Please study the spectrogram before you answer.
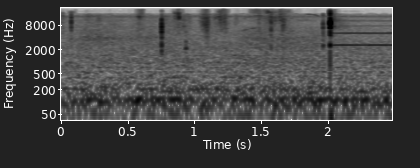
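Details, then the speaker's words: BMW Airhead diode board tested with a digital multimeter on continuity: quiet, then a sharp, steady high-pitched beep holds, showing the diode conducts in this direction. "hear the beeping when it makes continuity. Okay, so diodes are essentially like electronic one-way valves, I guess, and they let current flow through one way and not the other."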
